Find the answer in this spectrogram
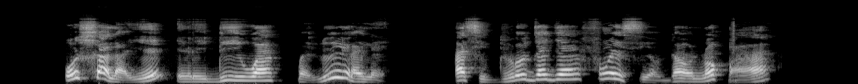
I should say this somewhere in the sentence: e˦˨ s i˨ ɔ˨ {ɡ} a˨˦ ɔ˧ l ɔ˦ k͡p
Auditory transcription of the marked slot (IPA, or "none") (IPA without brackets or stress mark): ɡ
